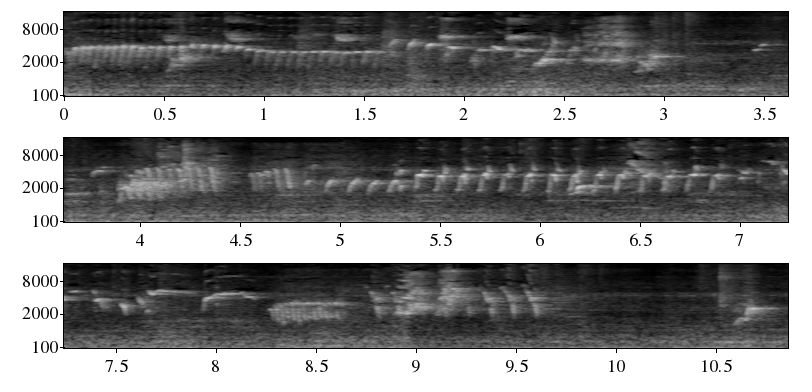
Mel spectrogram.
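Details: Vigorous canary song used to draw replies from other birds: a long high whistled note opening, then varied trills, dense buzzy rolls, and bursts of rapid chirps over eleven seconds.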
